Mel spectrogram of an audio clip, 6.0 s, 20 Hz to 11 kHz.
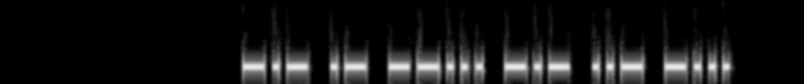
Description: Morse code, heard as a keyed tone, about 22 wpm, 700 Hz. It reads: KA7KUB
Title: USA Call Signs - 6 Characters - Repeated 2x - 22wpm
